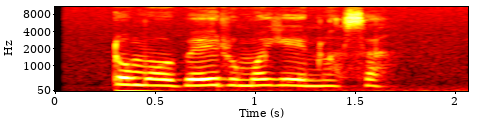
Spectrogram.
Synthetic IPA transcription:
tʼʊ˦mo˨be˦i˦ru˨mo˦kʼɪ˦˨nwa˨sa˦

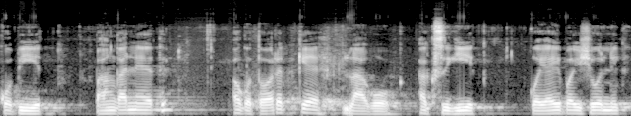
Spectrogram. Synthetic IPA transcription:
ko˨bit̪̚ | paŋɡanɛt̪ | ɔ˨kɔ˨t̪ɔɾʔɛt̪kɛlaɡɔ˨ka˨ksi˨ɡikːɔ˨ja˦jpa˦iʃo˦ni˦k

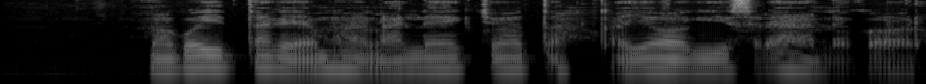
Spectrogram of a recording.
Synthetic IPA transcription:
ma˨ko˦i˦ta˦kɛ̰˨mwa˨ŋa˨lɛ˦k̚t͡ʃɔ˦ta˨ka̰˨jɔ˦˨ki˦si˨ɾa˦ha˨nɛ̰˨kɔ̰˨ɾɔ˦

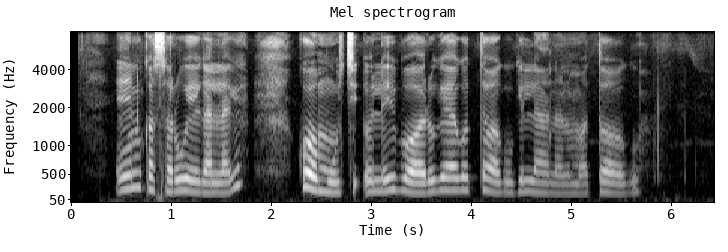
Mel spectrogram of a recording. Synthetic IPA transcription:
e˦nkɔ˨sɔ˨ɾwe˨ka˨la˨kɛ˦ko˦mu˨t͡ʃi˨ʔo˨le˦i˦bɔ˨ɾu˦kɛ˦ko˦tɔ˦ɡu˨ki˦la˨nɔ˨nmɔ˨tɔ˦ɡu˦

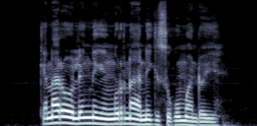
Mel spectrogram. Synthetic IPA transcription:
kɛ˦na˦ɾɔ˦˨le˦ŋne˦ki˨ŋʊ˦ɾrna˦˨ni˦k̬i˨su˨ku˦ma˨ndɔ˦je˦

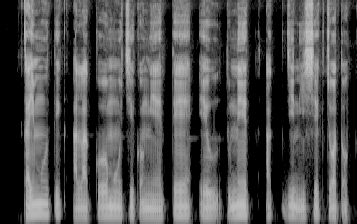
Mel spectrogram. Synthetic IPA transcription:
ka˦jmu˦t̪ɪ˦ka˨la˨kːo˦mut͡ʃi˦kɔ˨ŋe˨t̪e˦e˦wt̪u˨ne˦t̪̚ | ak̚d͡ʒi˦ni˨ʃe˦k̚t͡ʃɔ˦t̪ɔ̰˨k̚

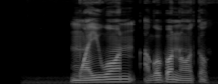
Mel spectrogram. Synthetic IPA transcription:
mwa˨i˦wɔ˦na̰˨ɡɔ˦bɔ˦nɔ˨tɔ˨k

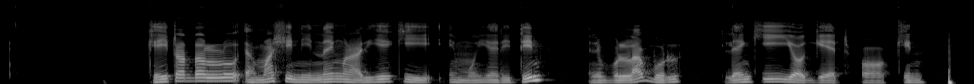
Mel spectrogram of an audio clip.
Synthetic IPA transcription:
ke˨i˦tɔ˦dɔ˦lʊ˦ʔɛ˨ma˦ʃi˨ni˨na˦ɪ˦ŋʊ˦ɾa˨ɾje˦kiː˨mo˨ja˨ɾi˨ti˦n | ɾi˨bu˨la˦bu˨l | lɛ˦ŋki˦jɔ˨ɡɛ˨tpɔ˨kɪ˦n

